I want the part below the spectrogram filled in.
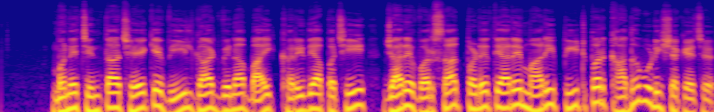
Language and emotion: Gujarati, fearful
